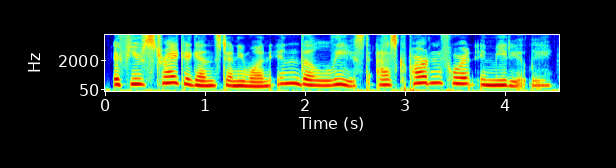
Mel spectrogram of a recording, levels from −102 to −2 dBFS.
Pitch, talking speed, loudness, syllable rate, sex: 245 Hz, 185 wpm, -16 LUFS, 5.4 syllables/s, female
